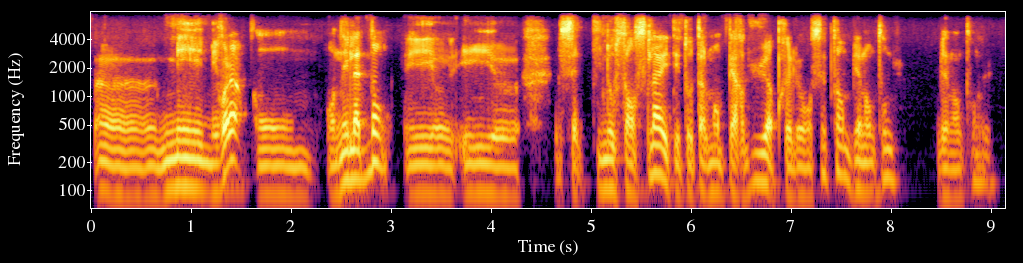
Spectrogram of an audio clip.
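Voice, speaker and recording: A man with a southwestern French accent, a radio journalist giving reflective answers as an interview guest, halting and restarting as he thinks aloud. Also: low voice, expressive, darkish tone, no echo. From France. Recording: dull, dry lo-fi sound.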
